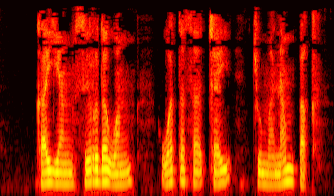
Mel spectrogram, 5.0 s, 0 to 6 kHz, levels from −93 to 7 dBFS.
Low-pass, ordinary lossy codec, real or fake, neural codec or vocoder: 5.4 kHz; MP3, 24 kbps; real; none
